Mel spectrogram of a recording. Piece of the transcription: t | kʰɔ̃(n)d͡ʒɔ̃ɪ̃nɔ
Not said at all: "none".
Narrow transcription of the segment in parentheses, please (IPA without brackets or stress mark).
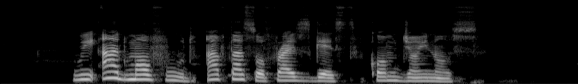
m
